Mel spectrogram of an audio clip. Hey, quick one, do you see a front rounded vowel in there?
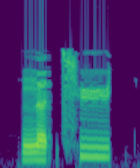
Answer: yes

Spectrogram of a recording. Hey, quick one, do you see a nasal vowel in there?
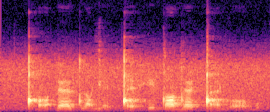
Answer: no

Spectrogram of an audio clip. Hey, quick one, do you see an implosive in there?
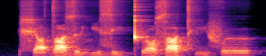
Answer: no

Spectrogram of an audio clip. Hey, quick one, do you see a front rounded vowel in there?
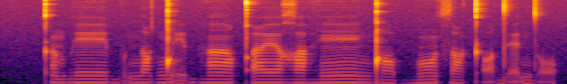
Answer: no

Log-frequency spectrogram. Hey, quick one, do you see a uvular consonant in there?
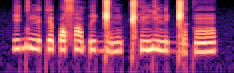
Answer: no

